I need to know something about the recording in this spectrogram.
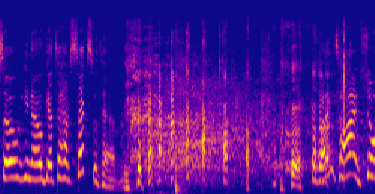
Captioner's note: laughter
